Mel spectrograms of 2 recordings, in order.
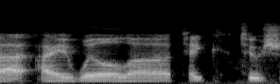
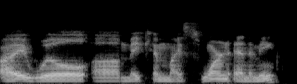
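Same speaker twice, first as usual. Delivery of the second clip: plain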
